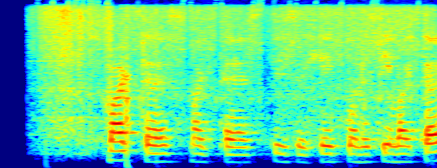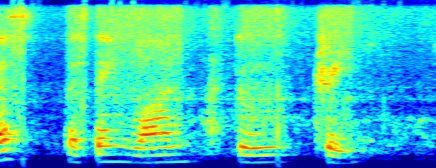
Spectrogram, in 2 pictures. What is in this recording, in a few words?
quiet; Melomania 1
